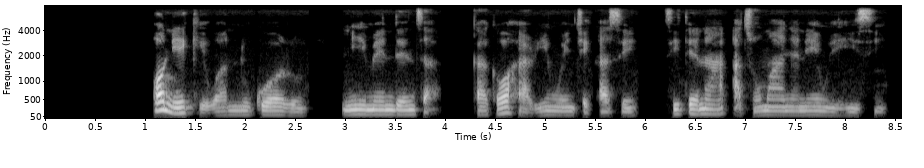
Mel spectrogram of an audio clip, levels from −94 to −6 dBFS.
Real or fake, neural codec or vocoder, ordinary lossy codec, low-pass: real; none; none; 7.2 kHz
